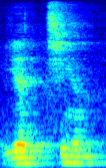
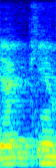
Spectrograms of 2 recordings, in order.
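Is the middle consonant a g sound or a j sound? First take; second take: j sound; g sound. First: The middle consonant is a j-like sound. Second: The middle consonant is a g-like sound. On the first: This follows the Sanskrit pronunciation. The speaker calls it right. "जैसे मैं कहूंगा यज्ञ" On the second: This is how the listeners usually say it. The speaker calls it wrong. "आप क्या बोलते हैं? यज्ञ बोलते हैं, तो उसको ठीक कर लीजिएगा"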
